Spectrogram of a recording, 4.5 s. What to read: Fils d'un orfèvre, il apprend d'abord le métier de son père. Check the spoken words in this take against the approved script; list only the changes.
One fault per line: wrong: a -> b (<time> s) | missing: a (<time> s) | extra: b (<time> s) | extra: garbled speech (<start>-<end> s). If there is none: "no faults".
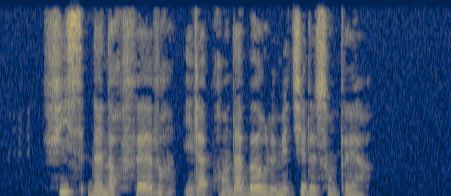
no faults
